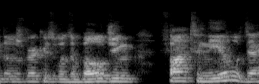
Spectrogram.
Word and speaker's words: fontanelle: Also noted in those records was a bulging fontanelle, is that how it's pronounced? Yes, bulging fontanelle.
